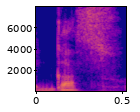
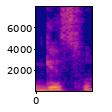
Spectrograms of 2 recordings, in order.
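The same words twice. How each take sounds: First: গাসু said with a clear "a" in the first syllable, ga-su; গাসু, ga-su, said carefully as the correct form; correct pronunciation. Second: গেসু said with "e", ge-su, as the form to avoid; গেসু, ge-su, shown as the wrong form; wrong pronunciation. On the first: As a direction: say গাসু as ga-su, not ge. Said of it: "গাসু উচ্চারণটা হয়". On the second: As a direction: say গেসু as the mistaken ge-su. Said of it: "গেসু না". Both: Shown as a demonstration.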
